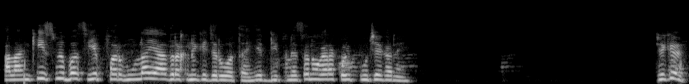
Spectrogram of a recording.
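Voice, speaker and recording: A man's voice: high-pitched, fairly even intonation, moderate pace, lo-fi sound. A man teaching a physics lesson, patiently repeating points and checking that his students understand. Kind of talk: explaining a lesson.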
